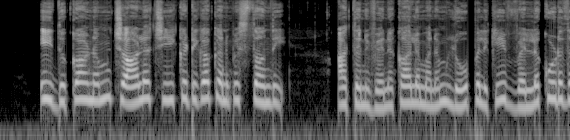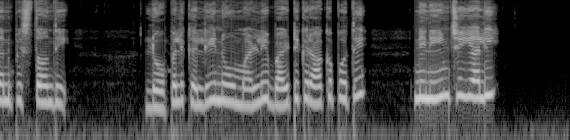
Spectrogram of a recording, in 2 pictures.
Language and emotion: Telugu, fearful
